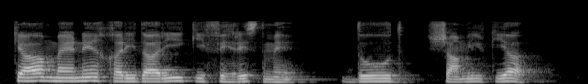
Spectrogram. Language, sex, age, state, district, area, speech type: Urdu, male, 18-30, Delhi, East Delhi, urban, read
